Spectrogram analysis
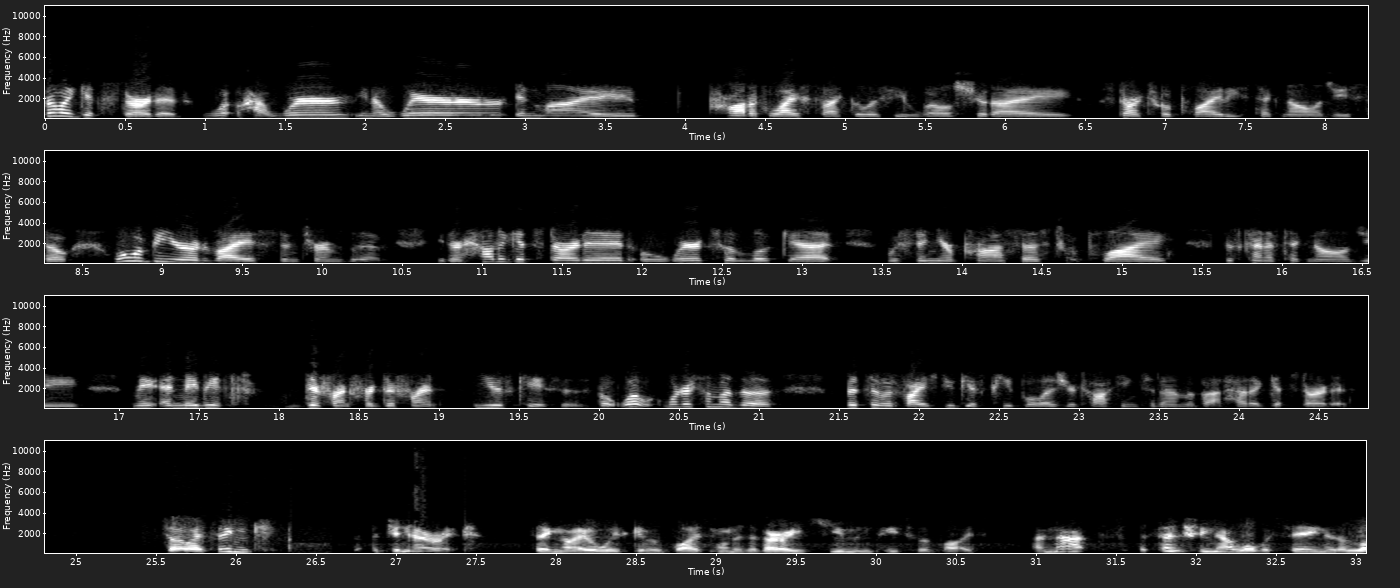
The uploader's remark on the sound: Hear a phone conversation.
